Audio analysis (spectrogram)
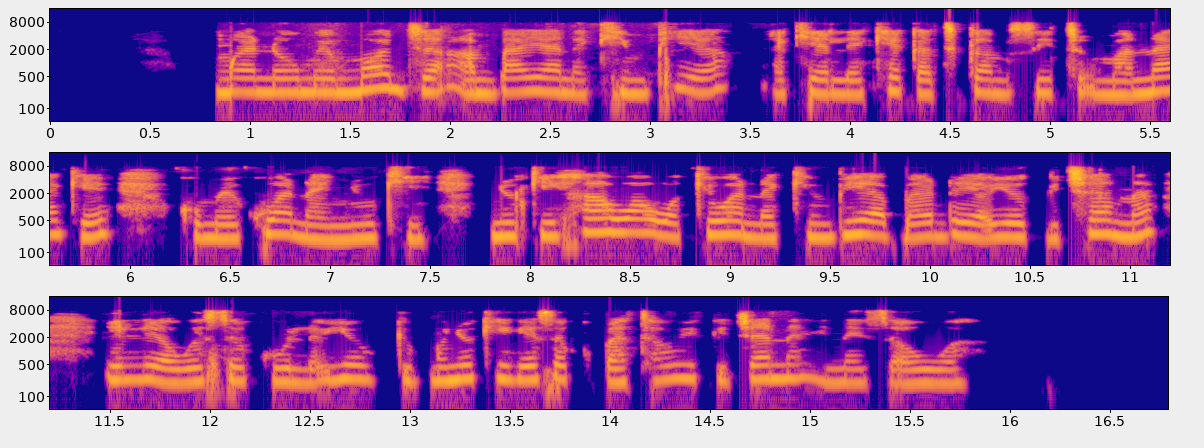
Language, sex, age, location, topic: Swahili, male, 36-49, Nakuru, health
